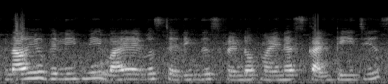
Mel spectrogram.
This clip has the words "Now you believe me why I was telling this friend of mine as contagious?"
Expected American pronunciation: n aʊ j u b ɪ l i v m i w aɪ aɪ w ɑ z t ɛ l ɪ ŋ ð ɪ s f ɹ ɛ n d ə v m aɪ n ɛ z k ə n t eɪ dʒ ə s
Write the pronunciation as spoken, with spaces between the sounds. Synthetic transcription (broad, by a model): n aʊ j u b ɪ l i v m i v aɪ aɪ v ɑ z t ɛ l ɪ ŋ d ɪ s f ɹ ɛ n d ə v m aɪ n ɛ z k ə n t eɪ dʒ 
